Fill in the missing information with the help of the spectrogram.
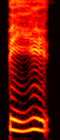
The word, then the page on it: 比喻: bǐ yù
